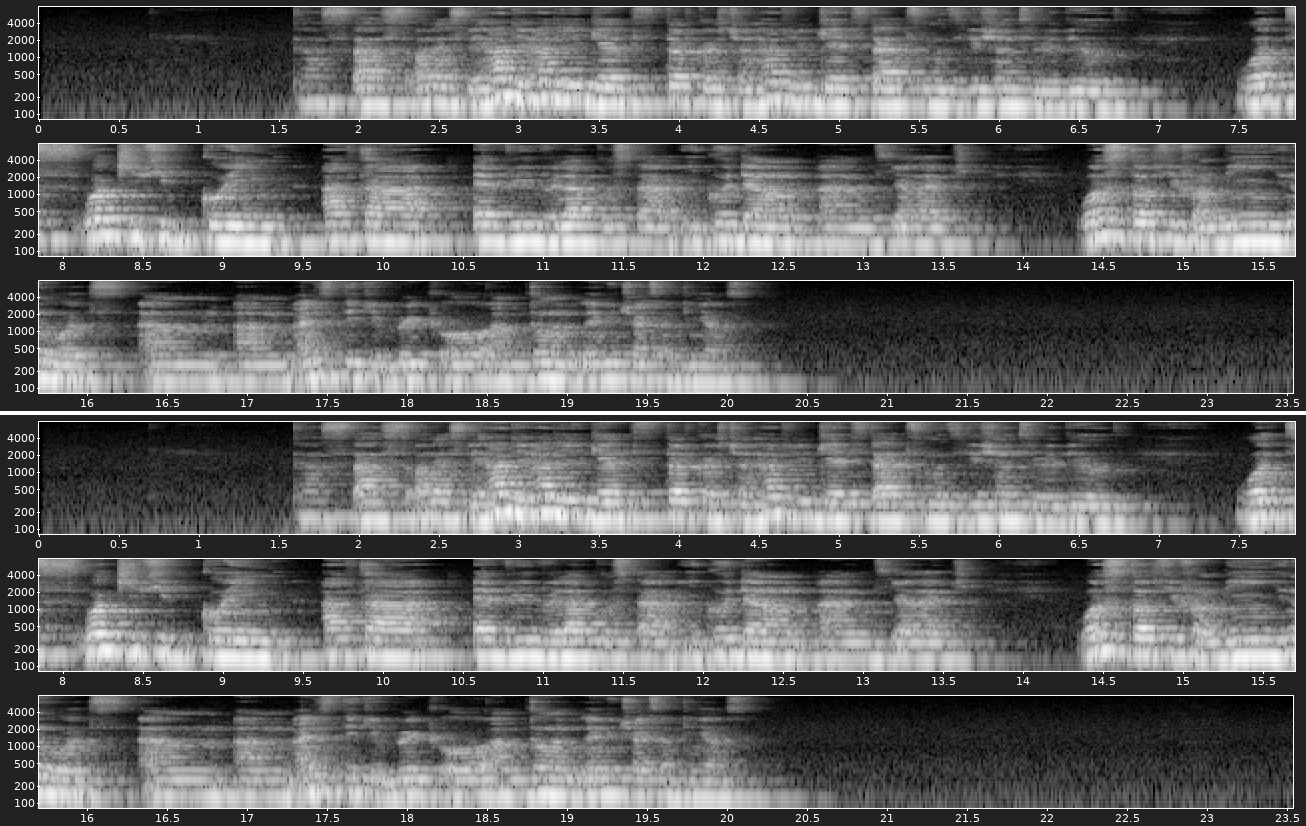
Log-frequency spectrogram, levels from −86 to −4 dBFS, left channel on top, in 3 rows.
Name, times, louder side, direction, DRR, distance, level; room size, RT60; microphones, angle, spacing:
voice 1, 1.6-6.7 7.5-10.3 10.6-13.5 14.3-20.1, equal, 5° right, -5 dB, 0.7 m, -19 dB
2.3 x 2.2 x 3.4 m, 0.80 s
head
